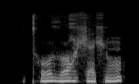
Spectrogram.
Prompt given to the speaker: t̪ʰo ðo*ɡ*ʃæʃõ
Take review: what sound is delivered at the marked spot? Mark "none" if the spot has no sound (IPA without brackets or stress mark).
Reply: ʁ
